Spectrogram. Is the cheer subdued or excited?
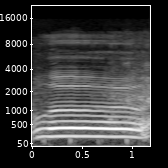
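subdued. The cheer sounds subdued and flat.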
